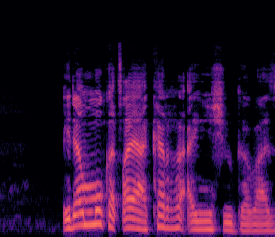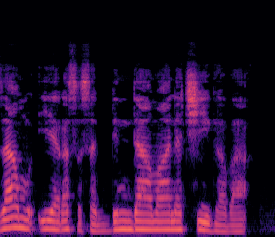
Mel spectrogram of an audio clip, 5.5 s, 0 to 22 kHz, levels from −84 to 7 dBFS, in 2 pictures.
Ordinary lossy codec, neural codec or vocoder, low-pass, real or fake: none; none; none; real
